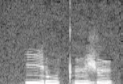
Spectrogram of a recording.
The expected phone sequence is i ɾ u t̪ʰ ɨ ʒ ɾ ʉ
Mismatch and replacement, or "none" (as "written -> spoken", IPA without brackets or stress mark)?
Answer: none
